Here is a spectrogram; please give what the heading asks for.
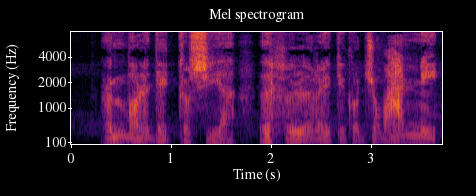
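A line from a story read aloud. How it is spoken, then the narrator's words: Grumbling. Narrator (Italian): brontolare Gerolamo di Caffa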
